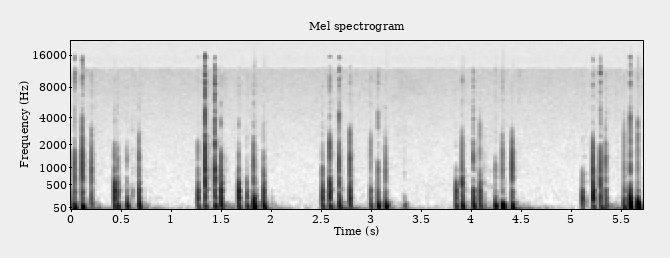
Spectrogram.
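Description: A round, flat, solid cork coaster on a black table, with a recorder resting on its edge, is lightly tapped and scratched with long nails and fingertips. Five quick bursts of soft, dull, low thuds are heard, each dying away almost instantly with no ring, separated by short pauses.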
